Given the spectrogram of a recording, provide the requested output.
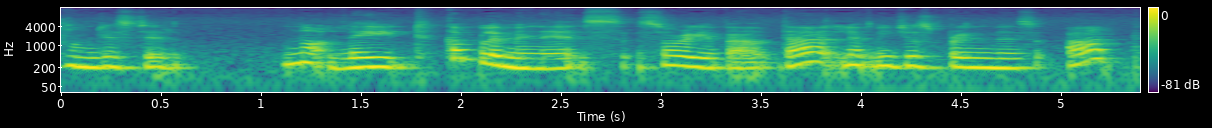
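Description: Her voice is medium-pitched, warm and slightly rough, and her throat is a little sore. She's hosting a casual live craft demo at an indoor craft table, chatting slowly, filling pauses with ums and greeting viewers by name.

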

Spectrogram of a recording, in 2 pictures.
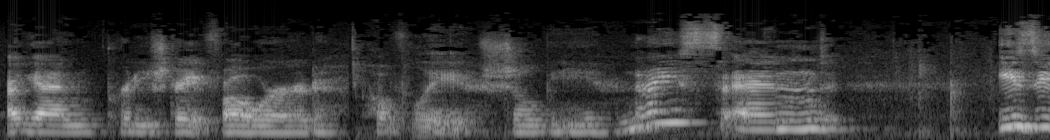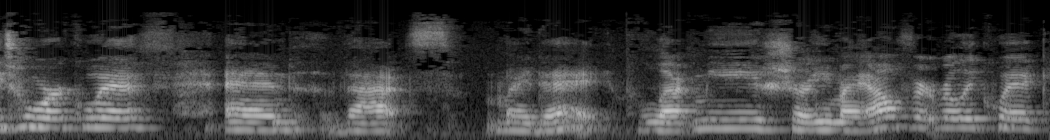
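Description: A young woman hairstylist chatting casually to camera in a small bedroom at home, filling her talk with "like" and gesturing as she goes. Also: on the low side. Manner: chatty, frequent "like" fillers, animated hand gestures. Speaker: hairstylist vlogger. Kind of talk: casual vlog chat to camera.

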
